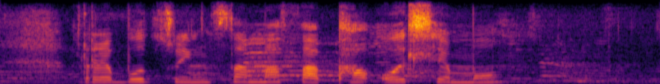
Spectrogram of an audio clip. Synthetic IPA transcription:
rɪbʊt͡sʼweŋ̩samafapʰaʔʊɬʰɛmɔ

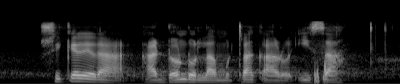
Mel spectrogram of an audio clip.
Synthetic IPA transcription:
ʂikʼɛɺɛɺa̰ɦa̰dʱɔndɔlamutʼakʼaɺɔ̰ʔiːsa

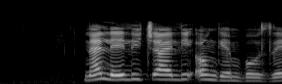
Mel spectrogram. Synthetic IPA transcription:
nalelit͡ʃʼaliʔɔŋɡʱɛmbʱɔzɛ

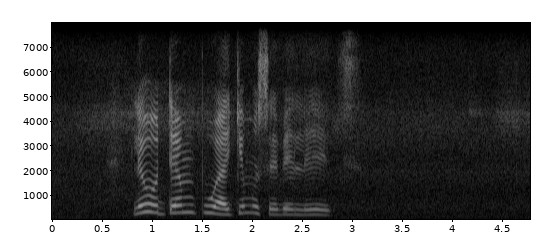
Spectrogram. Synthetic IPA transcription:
lɪʊtʼem̩pʼuakʼɪmʊsebeleːt͡sʼi̥

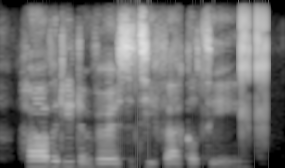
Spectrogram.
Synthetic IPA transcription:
haːvədjunavɜsətʰifækəltʰḭ

